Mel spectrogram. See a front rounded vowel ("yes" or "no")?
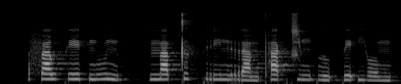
no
